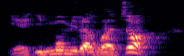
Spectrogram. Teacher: 분명히 이와 몸 사이 아무것도 없었는데 니은 소리가 덧났습니다. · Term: 사이소리 현상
